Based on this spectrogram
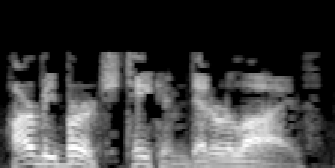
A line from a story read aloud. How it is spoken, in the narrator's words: the stentorian voice of Lawton rang through the valley, shouting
